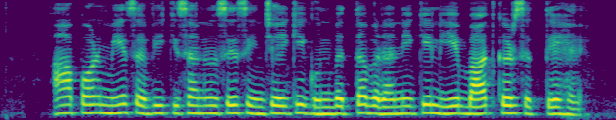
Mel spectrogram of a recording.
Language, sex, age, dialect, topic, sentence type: Hindi, female, 31-35, Marwari Dhudhari, agriculture, statement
